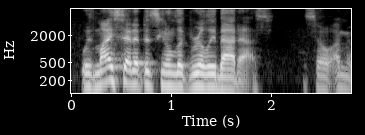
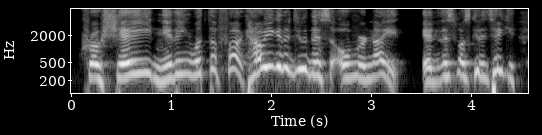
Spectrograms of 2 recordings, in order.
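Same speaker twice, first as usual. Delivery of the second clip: high-pitched retold disbelief, how is that even possible; incredulous; 10 semitones higher than usual. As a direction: pitch shoots way up in mock astonishment. Retold disbelief about overnight crochet.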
